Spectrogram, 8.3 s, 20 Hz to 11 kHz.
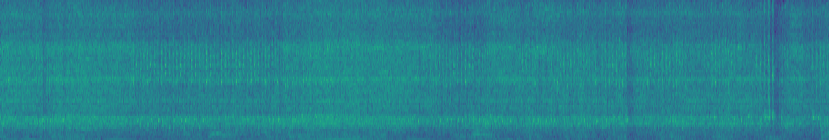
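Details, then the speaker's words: Mercedes Vito W639 van idling: the A/C compressor pulley rattles loudly and loosely because its rubber dampers are broken. The fix is removing the compressor and replacing the pulley. "Hier ist der Klimakompressor, der klappert ganz schön hier unten drin."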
